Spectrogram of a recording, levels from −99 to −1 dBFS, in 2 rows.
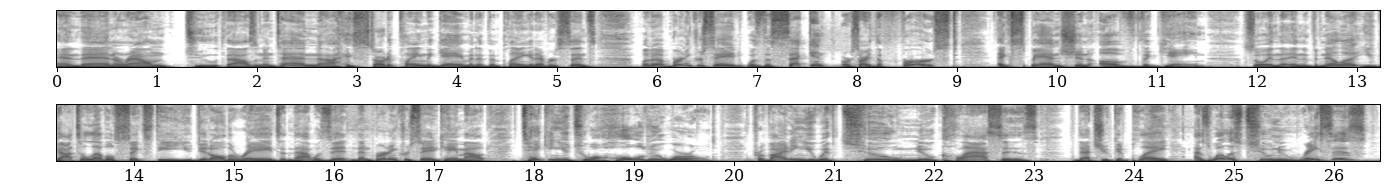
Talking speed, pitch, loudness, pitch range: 180 wpm, 165 Hz, -28 LUFS, 145-190 Hz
